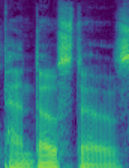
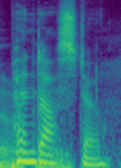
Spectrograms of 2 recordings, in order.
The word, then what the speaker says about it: Pandosto: But he's taking these fantastic elements from Robert Greene's Pandosto. So although he reverses, is that how you pronounce it? – Yeah, Pandosto.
